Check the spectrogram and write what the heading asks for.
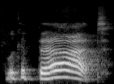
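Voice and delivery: look, isn't this great; excited show-off. Real, not acted. Showing off her book pages.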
